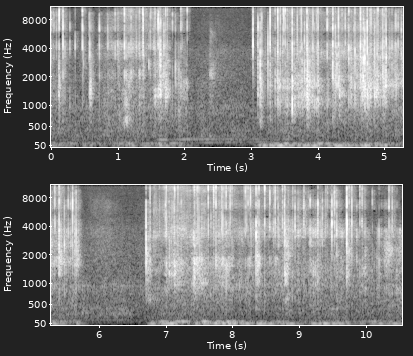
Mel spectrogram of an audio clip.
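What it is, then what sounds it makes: Woven wooden slat mat. Long green acrylic nails tap and scratch across a woven wooden slat mat, making dense, bright crackling and scraping in three bursts. Two brief quiet pauses separate the bursts, with a faint low hum underneath throughout.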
